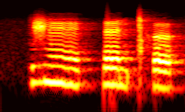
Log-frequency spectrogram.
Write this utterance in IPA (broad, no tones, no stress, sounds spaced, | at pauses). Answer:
ʒ ẽ | ɛ n ǀʰ œ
